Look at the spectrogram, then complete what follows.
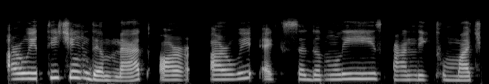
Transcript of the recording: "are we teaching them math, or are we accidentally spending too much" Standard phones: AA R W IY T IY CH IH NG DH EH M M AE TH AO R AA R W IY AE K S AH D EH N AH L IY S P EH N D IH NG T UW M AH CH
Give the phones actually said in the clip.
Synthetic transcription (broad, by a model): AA R W IY T IY CH IH NG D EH M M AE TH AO R AA R W IY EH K S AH D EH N L IY S P EH N D IH NG T UW M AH CH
